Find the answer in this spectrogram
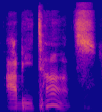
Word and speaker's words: habitants: It's habitants, and how they say it in Canada is habitants.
